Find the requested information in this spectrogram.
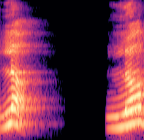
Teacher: લ બોલતાની સાથે જ જીભ ત્યાં ગાંઠલામાં ફરીથી બેસી જાય છે, એ જ સમય પાછી બેસે છે. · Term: પાર્શ્વિક ધ્વનિ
